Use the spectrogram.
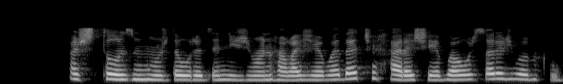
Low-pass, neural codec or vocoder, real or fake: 5.4 kHz; autoencoder, 22.05 kHz, a latent of 192 numbers a frame, VITS, trained on one speaker; fake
